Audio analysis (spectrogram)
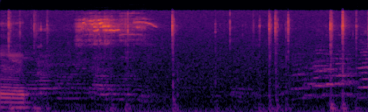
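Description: Faint, scattered keystrokes on a computer keyboard while typing a command into a Linux terminal, a few soft clicks clustered near the end, with a person speaking quietly under them.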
